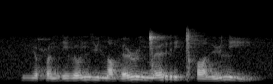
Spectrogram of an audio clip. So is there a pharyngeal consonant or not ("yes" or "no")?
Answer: yes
